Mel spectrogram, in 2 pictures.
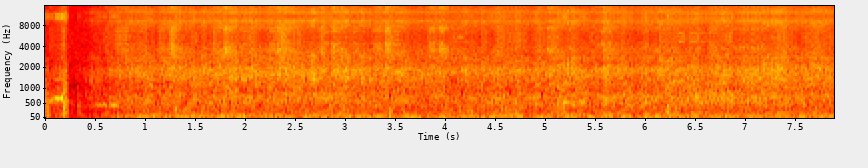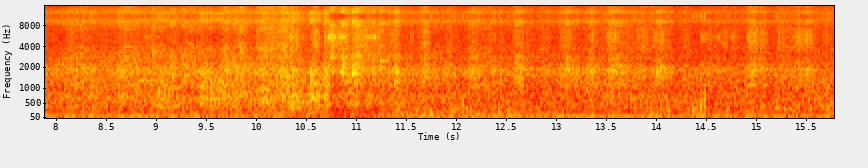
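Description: Freight train cars rolling steadily past at close range: a continuous low rumble of wheels on rail, with repeated clicks as the wheels cross rail joints.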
